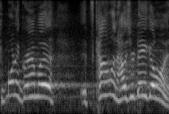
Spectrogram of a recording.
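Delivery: eager, bright, excited, high voice. Showing how to greet a caller as if calling grandma: excited greeting. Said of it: "I'm excited when I talk to my grandma".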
